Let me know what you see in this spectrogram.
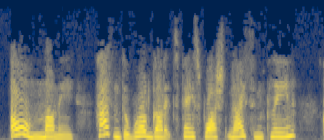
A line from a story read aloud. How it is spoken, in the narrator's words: cried Di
